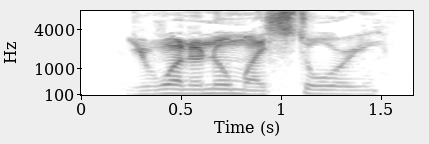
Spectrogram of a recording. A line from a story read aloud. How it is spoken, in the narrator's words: He growled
